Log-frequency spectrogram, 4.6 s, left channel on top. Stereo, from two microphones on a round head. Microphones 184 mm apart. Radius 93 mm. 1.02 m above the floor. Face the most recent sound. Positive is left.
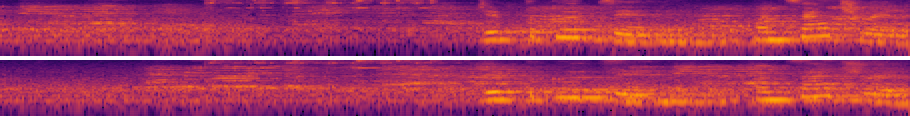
turn(degrees=80)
